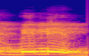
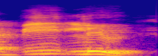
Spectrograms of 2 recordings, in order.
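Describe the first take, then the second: First: Said in the usual way. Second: believe broken into two parts, बि and लीव; teacher dividing believe after बि; split into syllables. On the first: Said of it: "believe को तोड़ते हैं". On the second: Shown as a demonstration. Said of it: "दो part पे टूटता है".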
